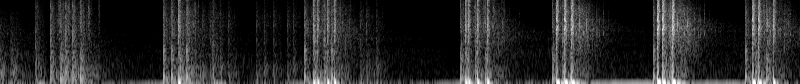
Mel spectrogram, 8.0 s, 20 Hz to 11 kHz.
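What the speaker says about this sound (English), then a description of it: "Exchange of fire taking place from the hilly part of the town out through kind of outskirts of the advancing independent forces" Gunfire is traded in an Arma 3 battle on the outskirts of a hilly town, with repeated bursts of automatic fire of about a second each and short gaps between them.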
